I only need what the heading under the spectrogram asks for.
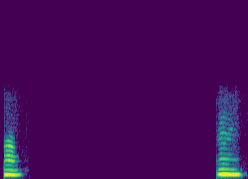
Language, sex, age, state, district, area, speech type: Tamil, female, 18-30, Tamil Nadu, Madurai, urban, conversation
